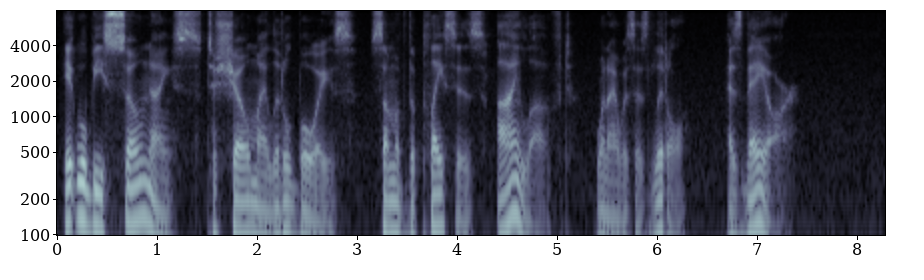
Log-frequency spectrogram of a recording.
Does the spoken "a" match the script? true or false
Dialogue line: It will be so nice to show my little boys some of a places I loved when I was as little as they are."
false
